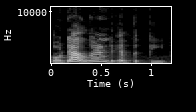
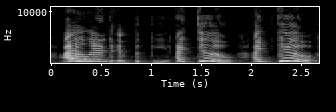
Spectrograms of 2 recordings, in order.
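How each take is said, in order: First: Said in the usual way. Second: Higher, insistent comeback; indignant retort. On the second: Real, not acted. Streamer answers chat's empathy remark, indignant. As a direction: push back on the claim, pitch lifted. Retorts to the comment just read.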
